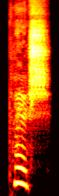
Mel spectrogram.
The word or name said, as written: PIPE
